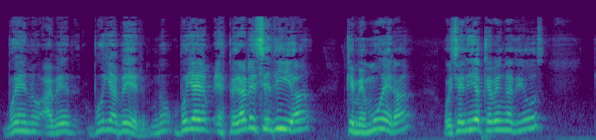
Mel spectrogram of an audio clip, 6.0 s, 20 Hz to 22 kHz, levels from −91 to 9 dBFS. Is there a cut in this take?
no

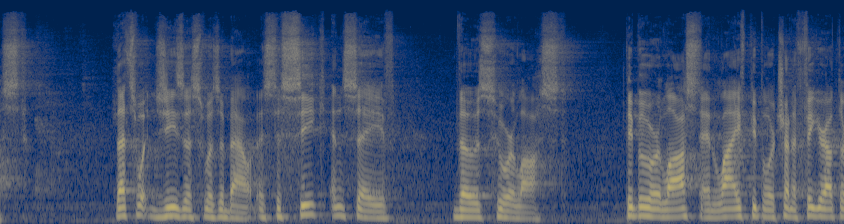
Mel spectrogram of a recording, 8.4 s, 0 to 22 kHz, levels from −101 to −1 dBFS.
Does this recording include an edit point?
yes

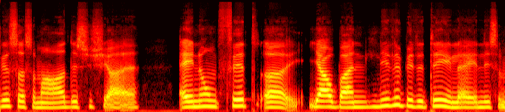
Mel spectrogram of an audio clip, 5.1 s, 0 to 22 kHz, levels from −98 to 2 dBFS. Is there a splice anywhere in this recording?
no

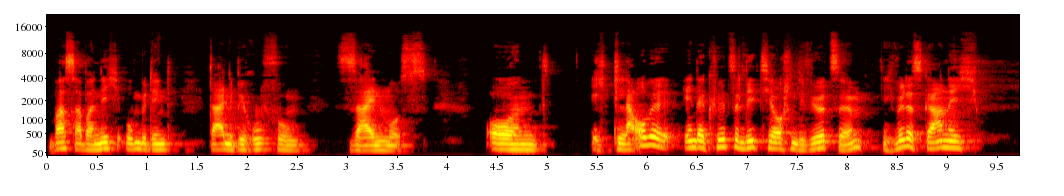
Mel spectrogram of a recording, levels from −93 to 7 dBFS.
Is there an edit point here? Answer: no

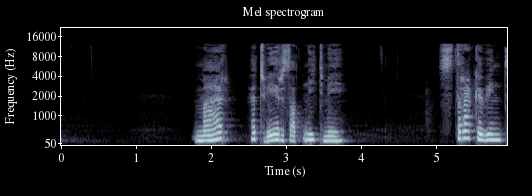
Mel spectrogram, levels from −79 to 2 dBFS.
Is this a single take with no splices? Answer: yes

